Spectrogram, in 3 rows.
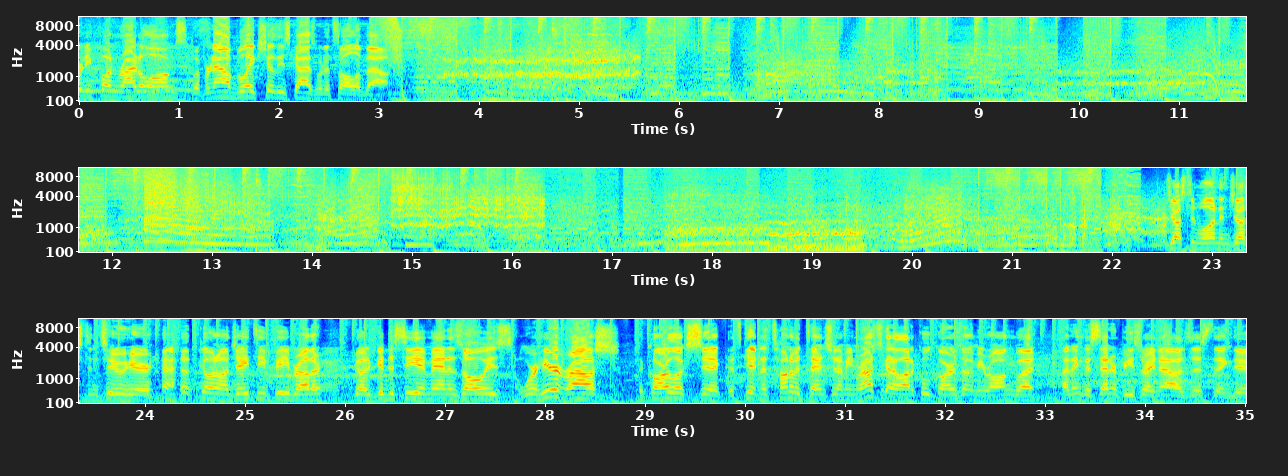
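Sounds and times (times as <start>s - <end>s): music track: 2.9s - 35.0s
car engines revving: 3.2s - 22.7s, 28.1s - 35.0s
tyres squealing and skidding: 3.2s - 22.7s, 29.7s - 35.0s.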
